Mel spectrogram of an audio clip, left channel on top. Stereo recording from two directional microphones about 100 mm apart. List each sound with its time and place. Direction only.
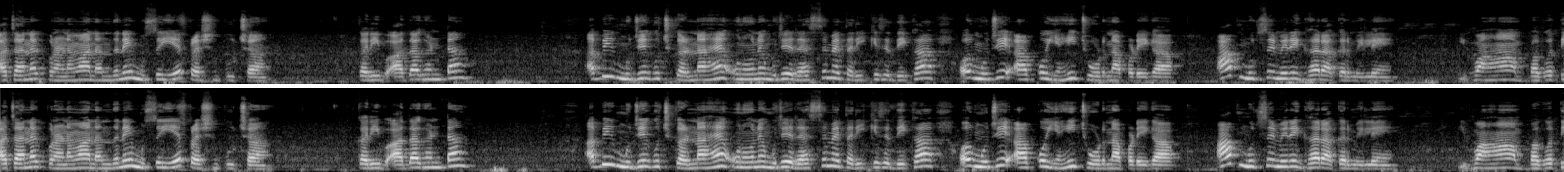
0.0 s a woman's voice: 55° right (ahead or behind)
5.8 s a woman's voice: 55° right (ahead or behind)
